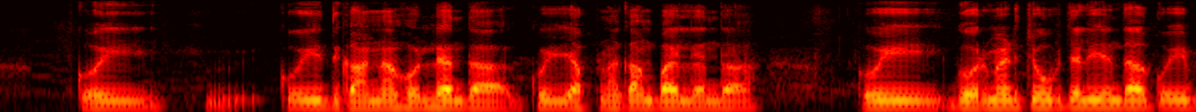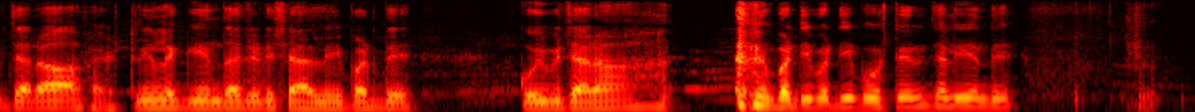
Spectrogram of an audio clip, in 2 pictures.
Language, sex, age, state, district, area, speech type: Dogri, male, 18-30, Jammu and Kashmir, Samba, rural, spontaneous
